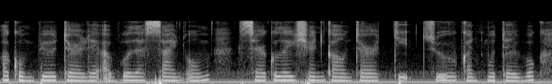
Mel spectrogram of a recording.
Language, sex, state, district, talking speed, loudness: Mizo, female, Mizoram, Aizawl, 150 wpm, -18 LUFS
